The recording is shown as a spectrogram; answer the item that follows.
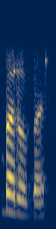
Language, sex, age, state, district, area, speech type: Marathi, female, 30-45, Maharashtra, Akola, urban, conversation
